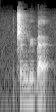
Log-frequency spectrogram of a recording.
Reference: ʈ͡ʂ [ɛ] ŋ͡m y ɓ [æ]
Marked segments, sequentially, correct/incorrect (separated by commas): correct, correct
